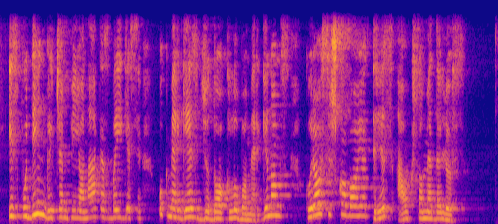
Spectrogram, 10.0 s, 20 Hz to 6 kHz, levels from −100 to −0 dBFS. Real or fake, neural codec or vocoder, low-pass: real; none; 5.4 kHz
